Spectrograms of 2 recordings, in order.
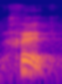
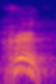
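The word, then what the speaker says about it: חטא: in Hebrew means sin, Chet. In Hebrew you write Chet, Tet, Aleph. The Aleph is paralyzed. We don't pronounce it.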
